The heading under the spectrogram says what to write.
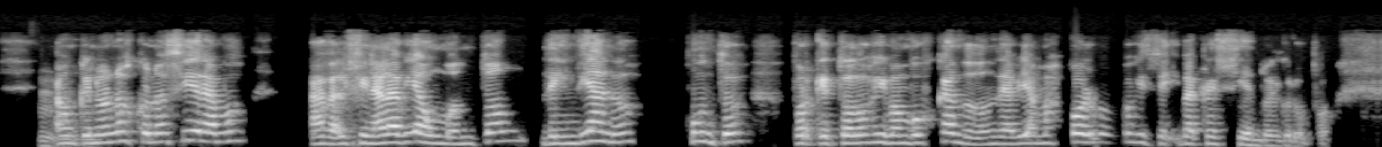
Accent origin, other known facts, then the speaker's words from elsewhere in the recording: La Palma, Canary Islands, Spain; Yo soy de La Palma y yo quiero celebrar mis indianos.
